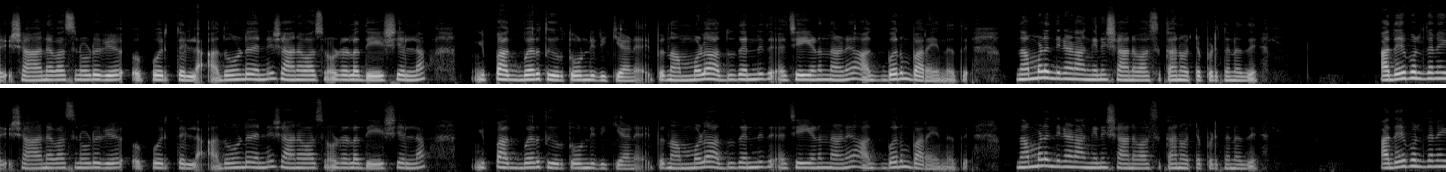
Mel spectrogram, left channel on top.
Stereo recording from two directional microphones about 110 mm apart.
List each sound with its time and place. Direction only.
0.0 s a woman's voice: 40° left (ahead or behind)
13.7 s a woman's voice: 40° left (ahead or behind)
